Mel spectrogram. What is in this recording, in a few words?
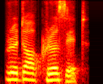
"rhodochrosite", Indian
